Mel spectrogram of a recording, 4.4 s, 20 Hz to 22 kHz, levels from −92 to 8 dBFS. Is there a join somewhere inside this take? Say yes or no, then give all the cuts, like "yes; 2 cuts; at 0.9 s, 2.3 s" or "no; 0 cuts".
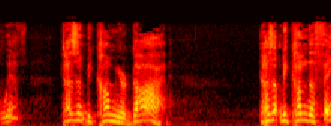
no; 0 cuts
